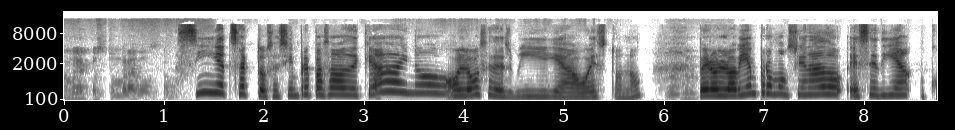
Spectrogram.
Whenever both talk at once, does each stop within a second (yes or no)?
yes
